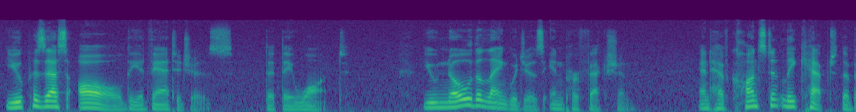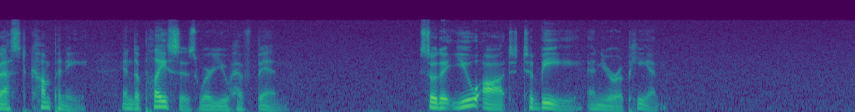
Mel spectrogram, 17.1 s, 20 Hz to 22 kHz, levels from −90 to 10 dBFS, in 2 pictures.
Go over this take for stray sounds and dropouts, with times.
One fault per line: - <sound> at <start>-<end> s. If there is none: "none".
none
